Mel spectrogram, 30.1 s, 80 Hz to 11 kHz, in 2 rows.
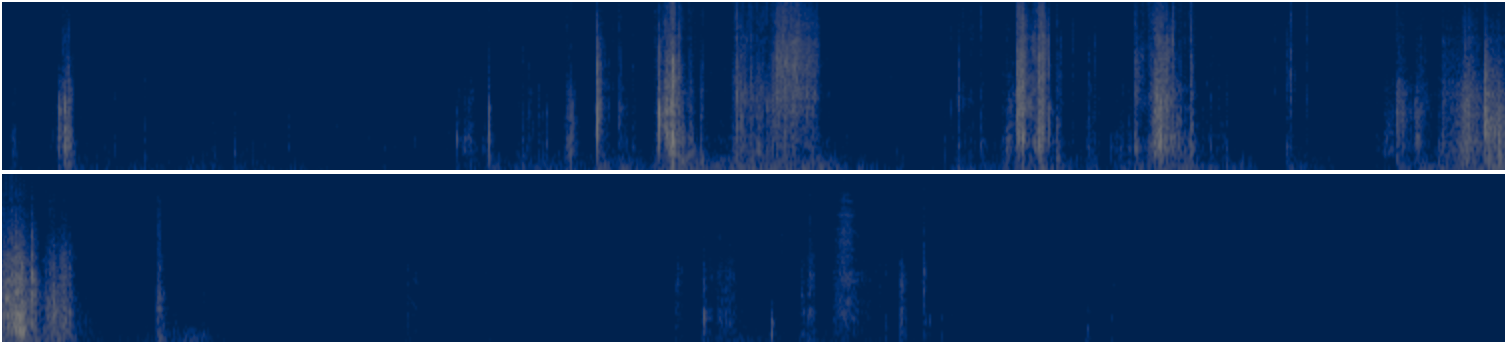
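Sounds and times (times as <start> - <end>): card pack wrappers tearing and crinkling: 6.0 - 8.3, 9.6 - 12.0.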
